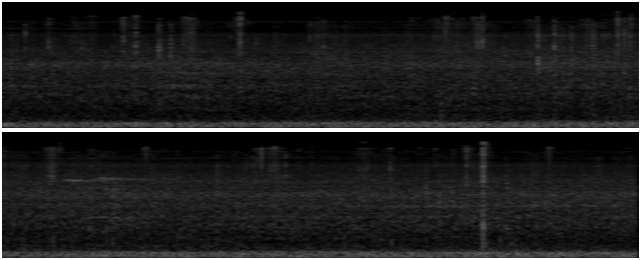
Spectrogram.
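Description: A small monkey crinkles a plastic wrapper.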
